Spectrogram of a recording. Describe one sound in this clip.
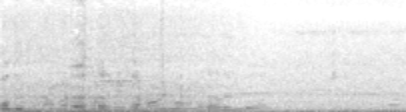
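Men talk in a crowd close by.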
